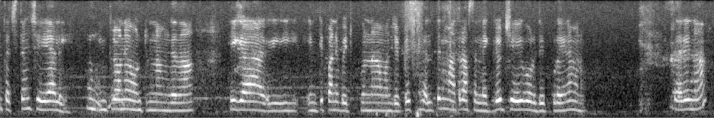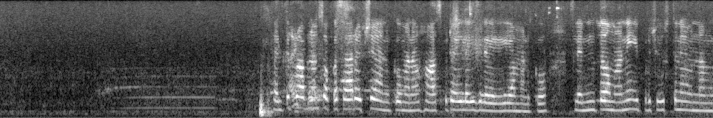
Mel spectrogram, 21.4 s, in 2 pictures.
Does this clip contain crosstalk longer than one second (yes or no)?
yes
